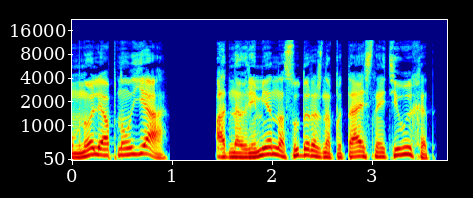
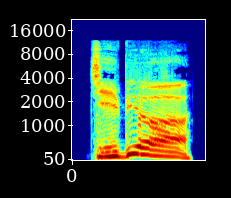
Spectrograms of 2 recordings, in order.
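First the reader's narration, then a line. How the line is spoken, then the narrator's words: Thunderous yell. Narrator (Russian): громогласно заорал тот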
